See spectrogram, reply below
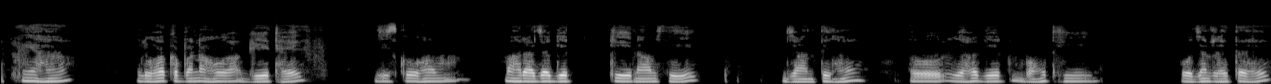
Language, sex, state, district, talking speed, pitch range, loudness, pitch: Hindi, male, Chhattisgarh, Balrampur, 115 wpm, 135-150 Hz, -21 LUFS, 140 Hz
